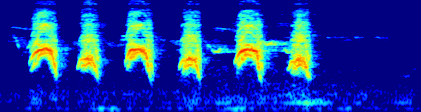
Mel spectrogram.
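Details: Long-tailed shrike giving 'toet-toet' song to prompt a silent shrike to sing: six loud harsh squawking notes in steady rhythm, alternating slightly higher and lower, with a faint thin whistle between them.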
